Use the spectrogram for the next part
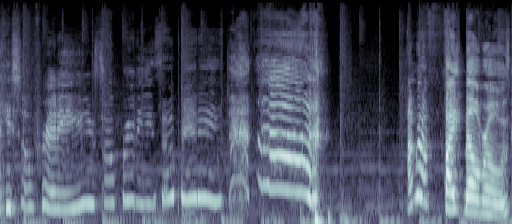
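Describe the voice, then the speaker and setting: A woman live streaming a visual novel, reacting in casual, slangy, excitable commentary with plenty of swearing and loud exclamations. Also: very high-pitched. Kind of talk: game commentary, casual reactions between reading aloud.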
